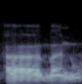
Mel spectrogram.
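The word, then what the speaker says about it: آمَنُوا: Kemudian amanu, ya, bukan amanu tapi amanu, ini ada patah berdiri sehingga dua harakat panjangnya amanu.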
